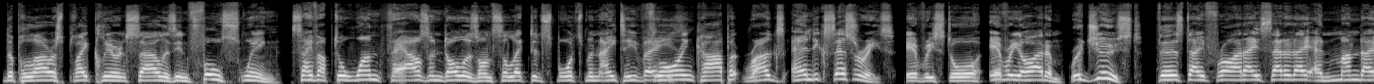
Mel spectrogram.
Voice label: Hard Sell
